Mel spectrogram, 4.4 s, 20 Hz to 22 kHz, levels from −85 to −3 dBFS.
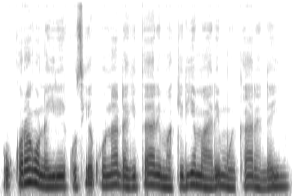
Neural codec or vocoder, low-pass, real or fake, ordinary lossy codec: none; 19.8 kHz; real; none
